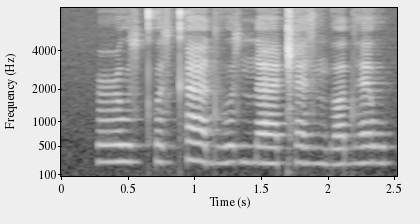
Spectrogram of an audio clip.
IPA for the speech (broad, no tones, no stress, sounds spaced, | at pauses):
ʕ u z kʰ ʊ z kʰ æ dʱ u z n æ ǁ ɛ z ŋ ɡ ʌ dʱ ɛ w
